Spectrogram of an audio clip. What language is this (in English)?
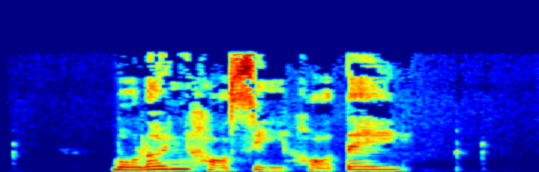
Cantonese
